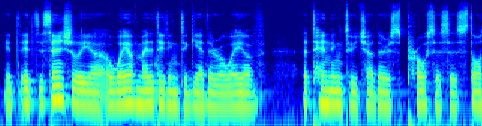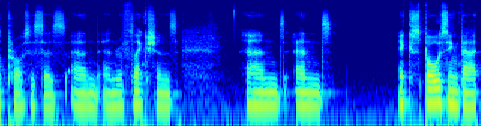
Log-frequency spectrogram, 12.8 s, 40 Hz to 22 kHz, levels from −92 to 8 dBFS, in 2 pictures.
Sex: male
